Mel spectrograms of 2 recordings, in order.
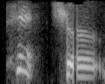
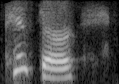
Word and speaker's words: pincer: And again, it's not pincher grasp. I hear a lot of people mispronounce that word. It's pincer.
